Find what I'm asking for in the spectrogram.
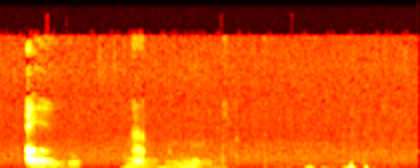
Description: Cute baby hiccups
